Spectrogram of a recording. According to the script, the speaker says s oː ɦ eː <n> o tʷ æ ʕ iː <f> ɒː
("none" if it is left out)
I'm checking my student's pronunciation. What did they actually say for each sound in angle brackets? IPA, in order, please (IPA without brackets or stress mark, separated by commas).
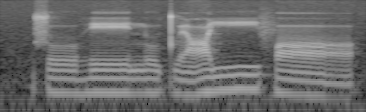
n, f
